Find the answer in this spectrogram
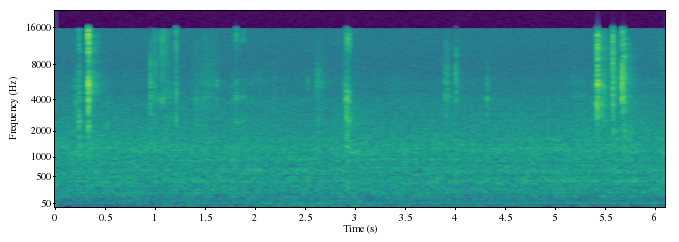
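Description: Faint, scattered light metallic clicks and ticks from small engine parts being handled, a pick tool against the VTC cam gear and its small lock pin, over steady background room tone, with a few quick clicks close together near the end.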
